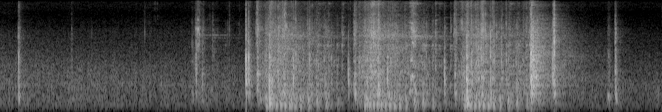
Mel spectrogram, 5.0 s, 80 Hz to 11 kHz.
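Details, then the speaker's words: Free Stihl 290 chainsaw: several quick pull-cord bursts, tried to fire once but won't catch; owner suspects it flooded. "that's good I think this 290 will run it tried just a second ago I wonder if it flooded itself [Applause] out I probably flooded it"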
